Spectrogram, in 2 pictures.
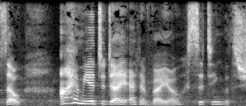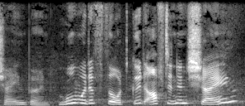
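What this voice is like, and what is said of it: South African accent. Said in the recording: “you can hear my accent. ... It's South African.”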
